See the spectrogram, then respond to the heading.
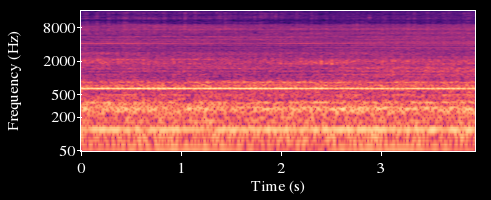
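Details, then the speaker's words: Chiller pump heard up close, running with a constant loud hum and a steady high-pitched tone on top, no speed change; noisy pump, bearings or fan not yet determined, being checked with a vibration analyzer. "you can hear how noisy this pump is but is it the bearings or is it just the fan well let's find out I'm using my vibration analyzer"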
